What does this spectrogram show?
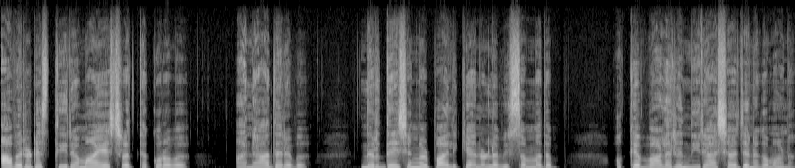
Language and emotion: Malayalam, sad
